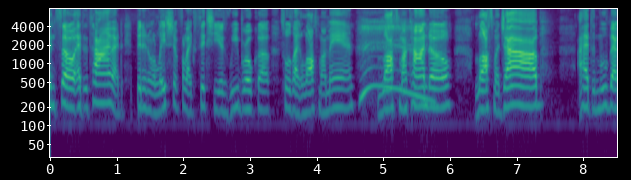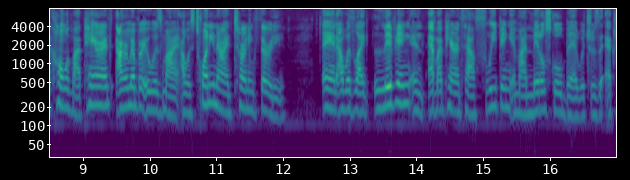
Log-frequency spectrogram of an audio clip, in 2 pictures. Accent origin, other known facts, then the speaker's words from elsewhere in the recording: Nigeria; I'm Nigerian. Both my parents were born in Nigeria. Shout out Igbo Kwenu.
